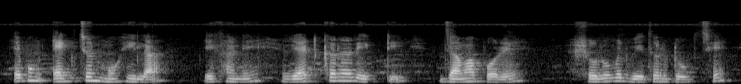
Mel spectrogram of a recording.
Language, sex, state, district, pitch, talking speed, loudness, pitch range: Bengali, male, Tripura, West Tripura, 140 Hz, 95 wpm, -22 LUFS, 130-155 Hz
